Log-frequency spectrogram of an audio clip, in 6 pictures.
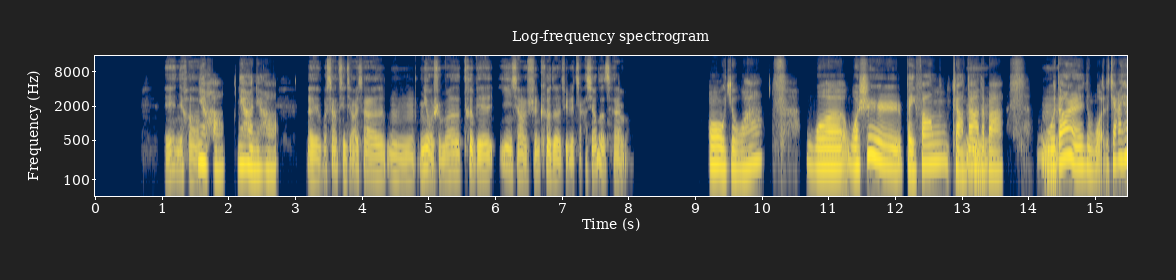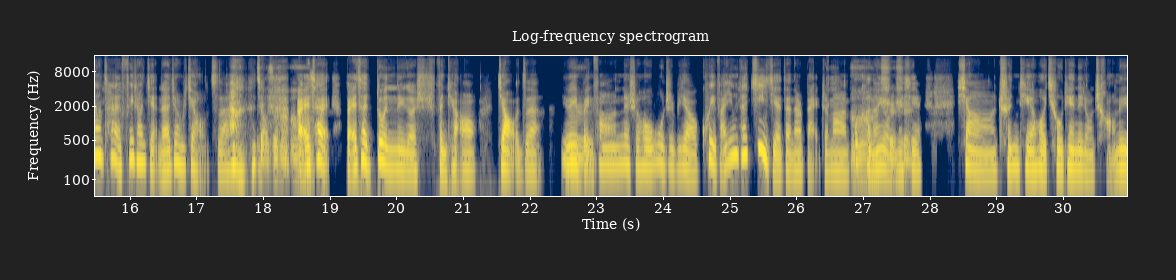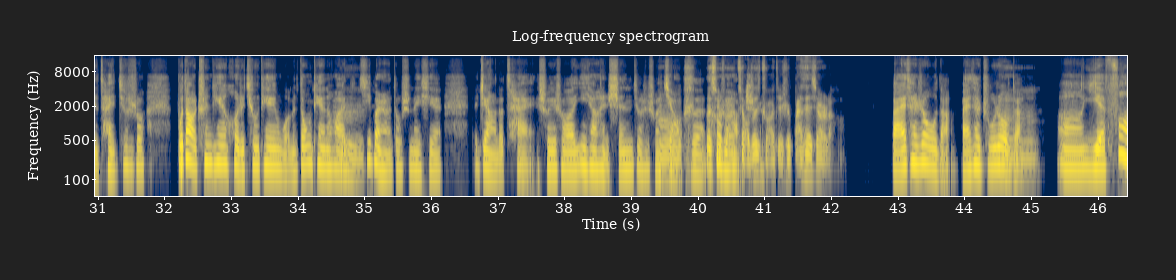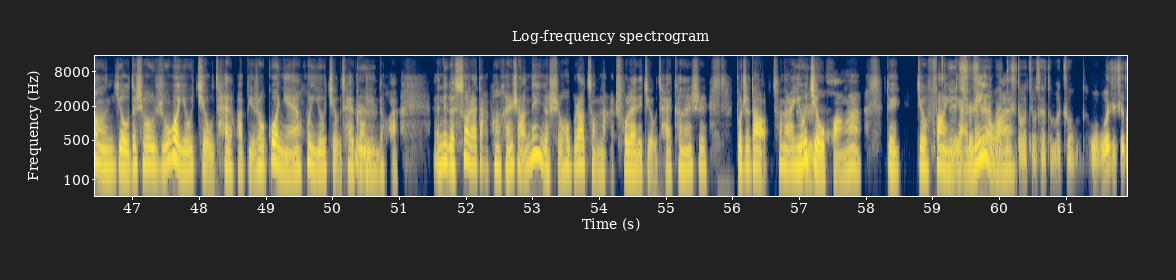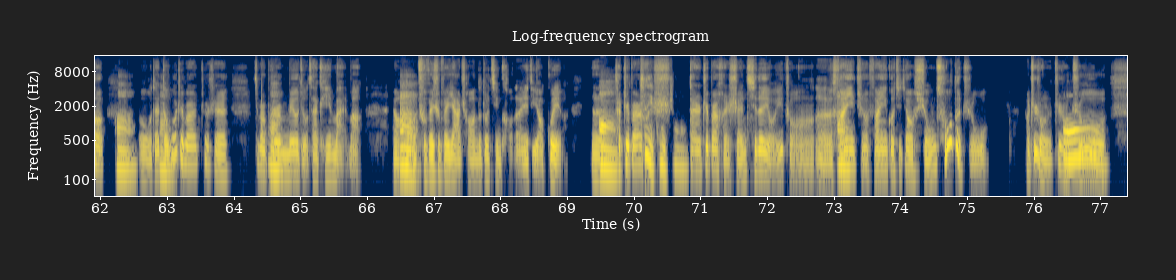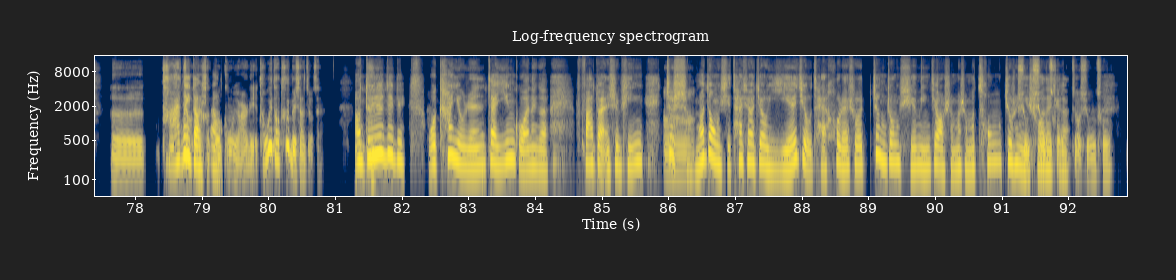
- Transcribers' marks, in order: other background noise; tapping; teeth sucking; teeth sucking; laugh; lip smack; teeth sucking; "也是" said as "迪是"; teeth sucking; chuckle
- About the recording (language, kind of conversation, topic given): Chinese, unstructured, 你最喜欢的家常菜是什么？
